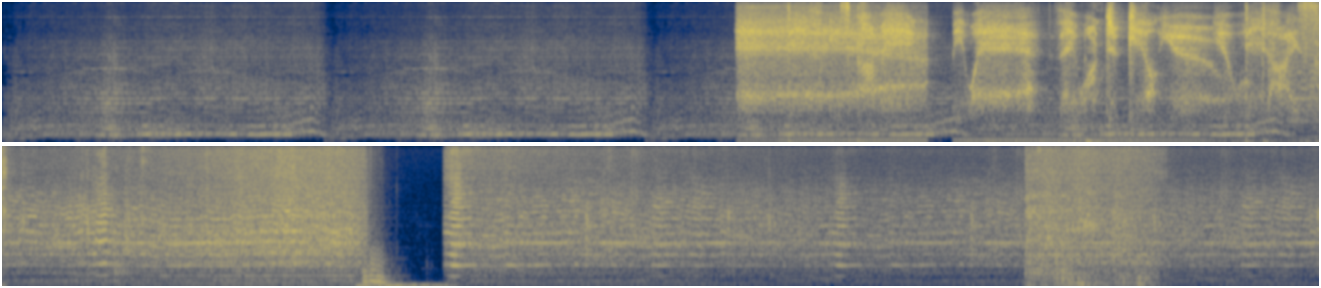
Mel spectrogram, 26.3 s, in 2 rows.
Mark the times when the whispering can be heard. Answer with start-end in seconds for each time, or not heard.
7.3-13.2.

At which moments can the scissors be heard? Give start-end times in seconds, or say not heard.
23.4-24.9.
